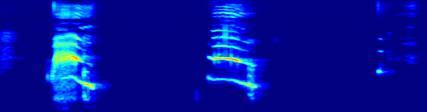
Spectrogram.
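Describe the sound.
A voice imitates a cat's meow in two drawn-out, whiny meows, each sliding down in pitch, followed by a brief faint click.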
